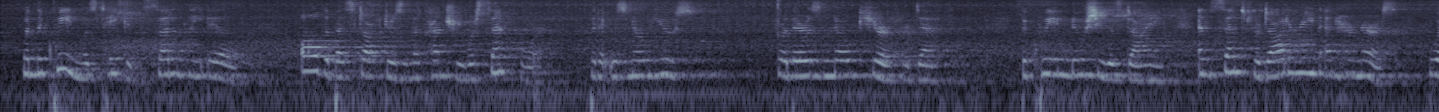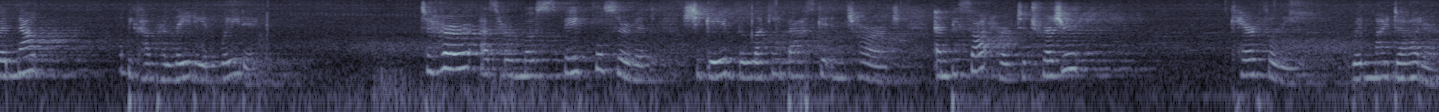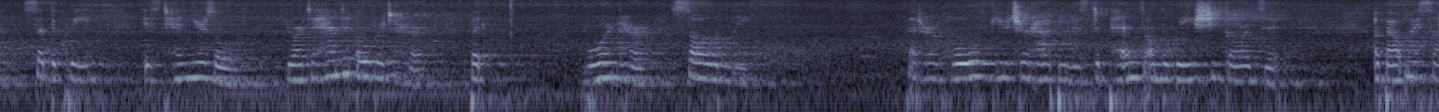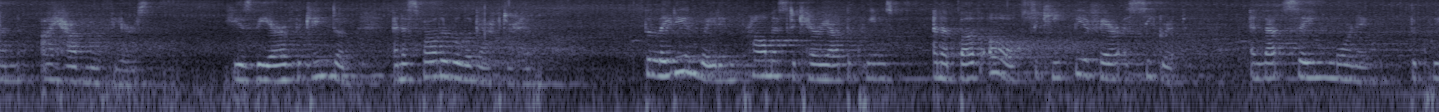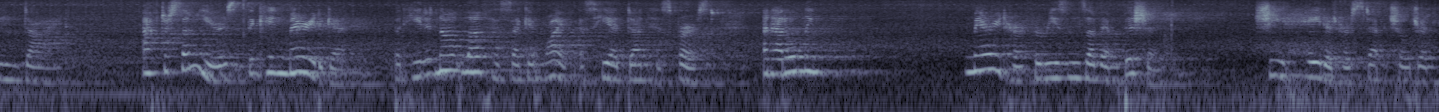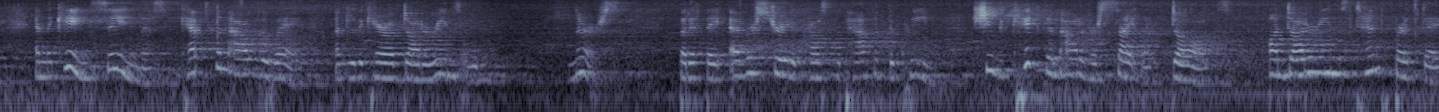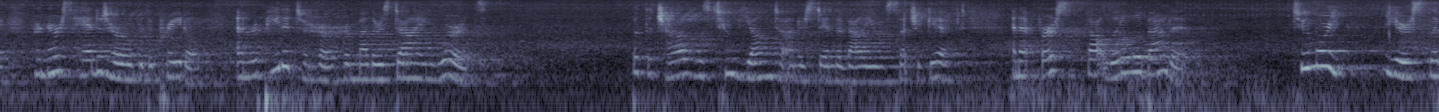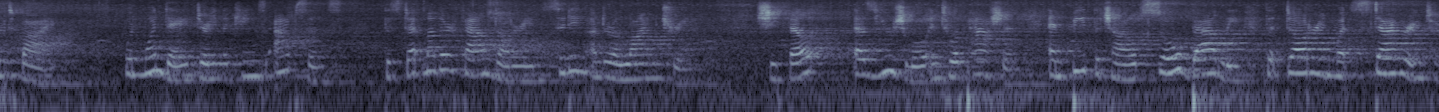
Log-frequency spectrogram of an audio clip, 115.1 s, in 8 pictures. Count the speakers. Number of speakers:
1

